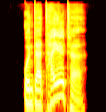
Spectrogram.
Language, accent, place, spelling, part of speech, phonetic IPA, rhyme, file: German, Germany, Berlin, unterteilte, adjective / verb, [ˌʊntɐˈtaɪ̯ltə], -aɪ̯ltə, De-unterteilte.ogg
- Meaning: inflection of unterteilen: 1. first/third-person singular preterite 2. first/third-person singular subjunctive II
